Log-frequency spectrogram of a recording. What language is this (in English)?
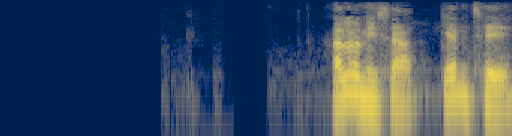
Gujarati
